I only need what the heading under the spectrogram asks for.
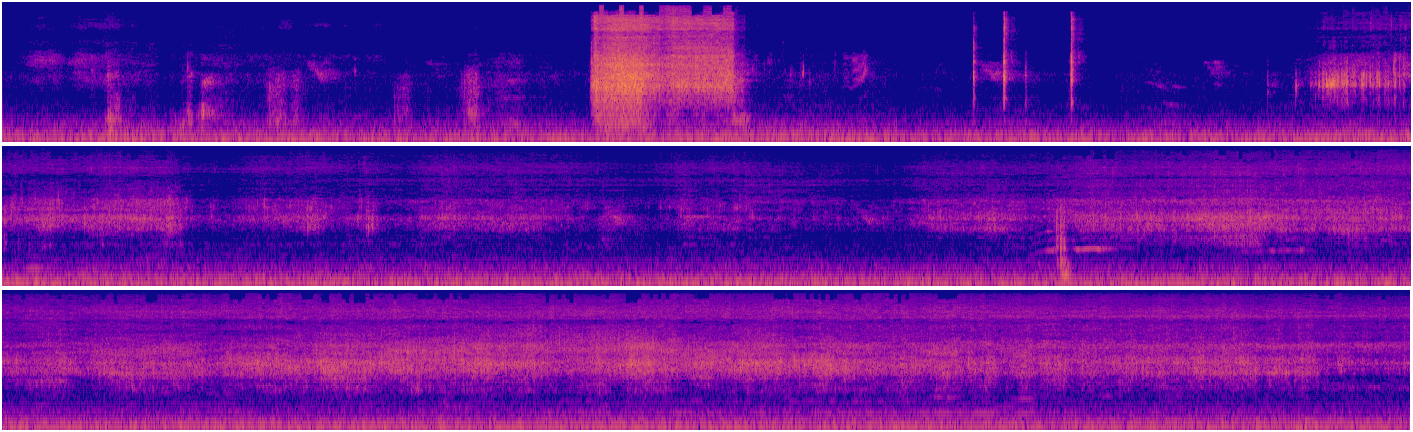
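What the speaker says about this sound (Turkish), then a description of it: "Şimdi buna bir de can suyu verelim." A newly planted tomato plant is watered outdoors: a few sharp knocks and handling noises come first, then a soft, steady pouring hiss of water on soil grows through the second half.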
